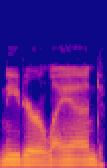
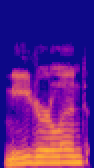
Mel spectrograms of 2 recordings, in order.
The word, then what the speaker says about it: Nederland: And by the way, it's Nederland. It looks like Nederland, but we get all sorts of pronunciations. But if you want to sound like you're from here, Nederland, or if you've been here a long time, Nederland.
